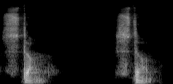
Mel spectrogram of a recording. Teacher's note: When I say stump, I'm using the short sound like cup and up. It's a relaxed and closed sound.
